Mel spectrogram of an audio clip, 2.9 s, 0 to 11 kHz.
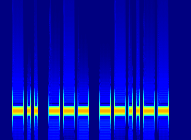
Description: Morse code, heard as a keyed tone, about 22 wpm, 700 Hz. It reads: DO,
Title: 4x Word-Spacing - Sentences from Top 100 Words - 22wpm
